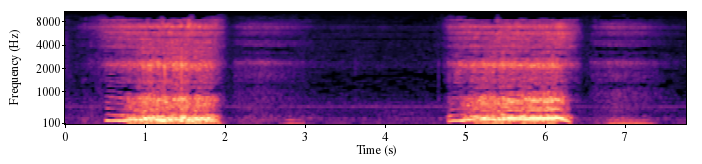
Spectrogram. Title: How To Stop Snoring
